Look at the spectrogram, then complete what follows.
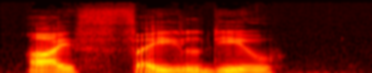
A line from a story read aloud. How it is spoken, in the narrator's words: he said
